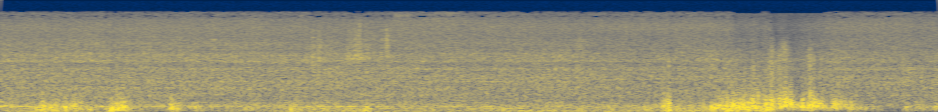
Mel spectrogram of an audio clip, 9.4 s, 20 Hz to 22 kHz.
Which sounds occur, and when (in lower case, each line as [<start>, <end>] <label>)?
[0.00, 1.33] wind noise (microphone)
[0.00, 9.35] train
[1.63, 2.11] wind noise (microphone)
[2.40, 3.97] wind noise (microphone)
[6.50, 9.35] wind noise (microphone)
